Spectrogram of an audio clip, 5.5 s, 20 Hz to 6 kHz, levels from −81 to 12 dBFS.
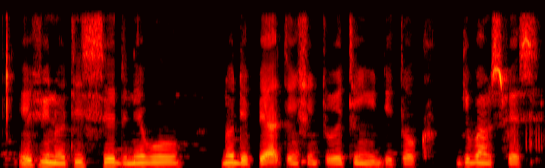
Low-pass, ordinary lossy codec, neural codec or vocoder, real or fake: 5.4 kHz; none; none; real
